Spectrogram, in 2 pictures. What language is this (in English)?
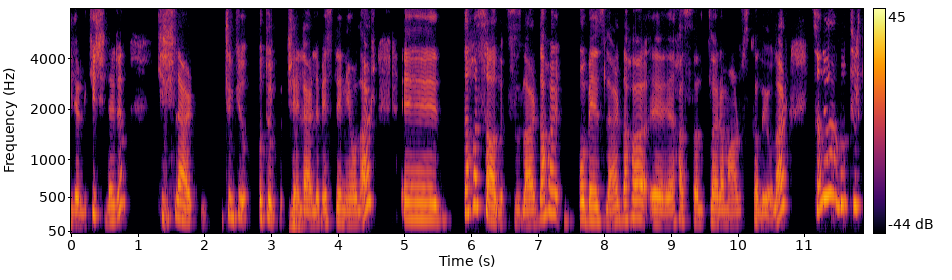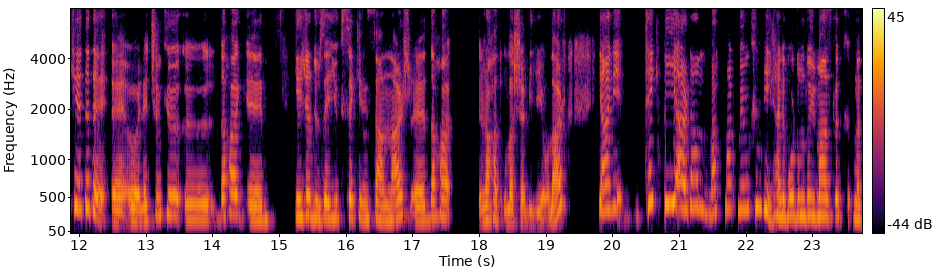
Turkish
